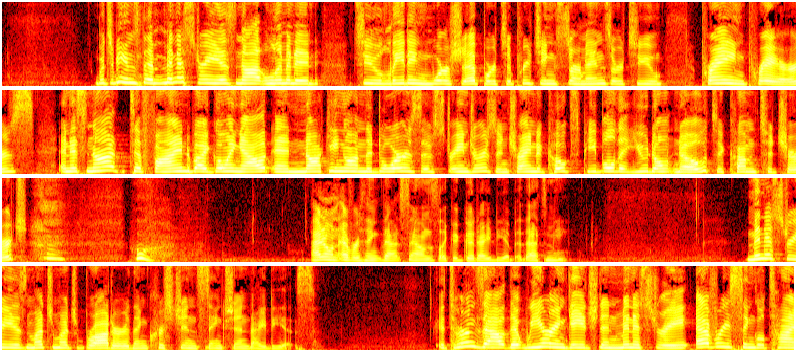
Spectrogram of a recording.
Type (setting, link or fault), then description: setting, large echoing room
